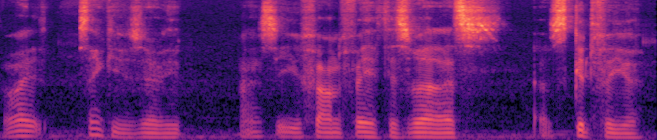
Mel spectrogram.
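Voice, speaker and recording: A man's voice: on the low side, fairly even intonation, unhurried, creaky, a little mellow, slight background noise. A man playing a tabletop game, chatting casually in a slangy, informal way. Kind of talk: casual chat during play.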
